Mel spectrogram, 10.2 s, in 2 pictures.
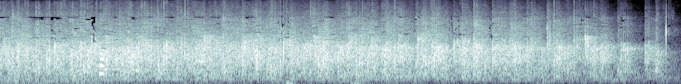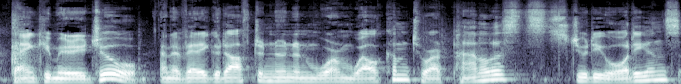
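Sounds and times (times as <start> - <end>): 
studio audience applause at an opera quiz show: 0.0 - 5.3
speech: 5.2 - 10.2.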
